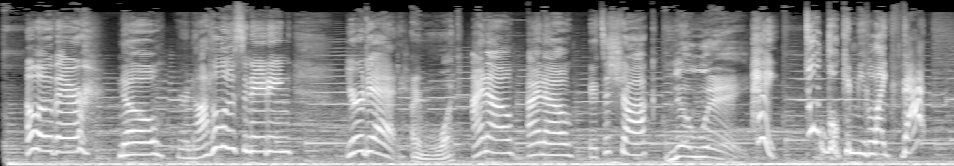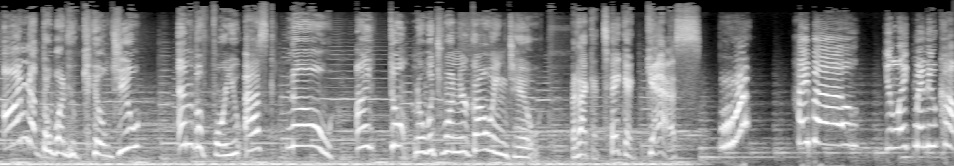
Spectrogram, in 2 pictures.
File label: character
